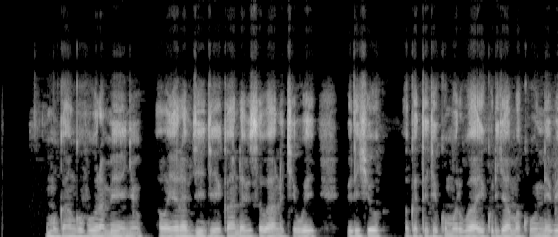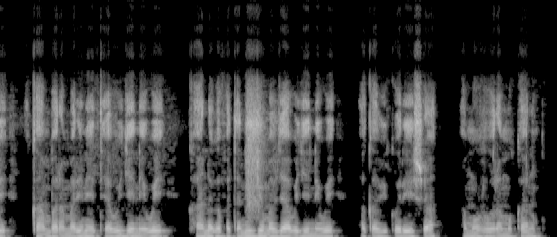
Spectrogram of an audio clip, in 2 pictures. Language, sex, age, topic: Kinyarwanda, male, 25-35, health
